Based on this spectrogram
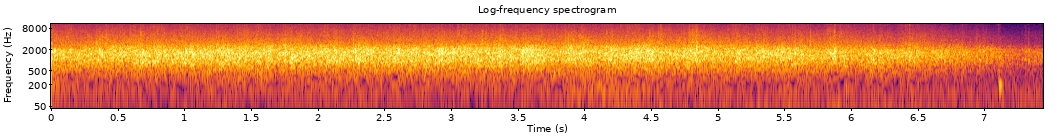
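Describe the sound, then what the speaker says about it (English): An audience at a Civil Rights Game event gives a sustained, dense round of applause that holds steady and fades out at the end. "How about another round of applause?"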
